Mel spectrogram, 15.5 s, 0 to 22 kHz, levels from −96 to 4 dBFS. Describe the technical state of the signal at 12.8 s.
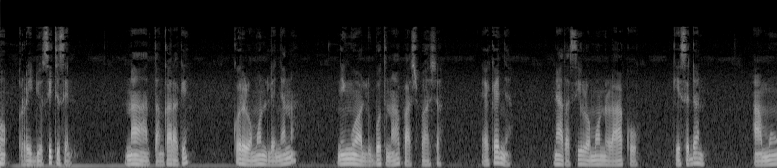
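At 12.8 s the speech is still carrying the MP3 compression that runs through the whole recording, most likely from an encoder starved of bits, at a rate the damage suggests is near 48 kbps. The encoder has cut everything above 11.3 kHz, dulling the top end, and weak frequency lines drop in and out from frame to frame, giving a plainly audible watery, swirling texture.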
